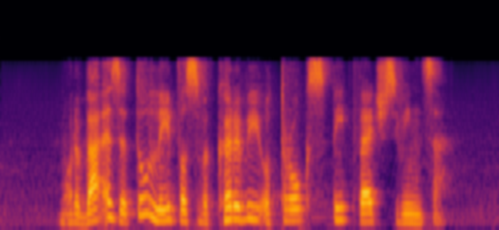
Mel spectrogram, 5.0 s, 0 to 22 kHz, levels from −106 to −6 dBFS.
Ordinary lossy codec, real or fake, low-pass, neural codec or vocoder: none; fake; 7.2 kHz; codec, 16 kHz, 0.5 kbps, X-Codec, HuBERT features, trained on LibriSpeech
